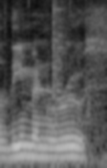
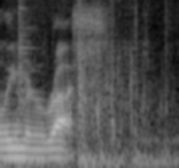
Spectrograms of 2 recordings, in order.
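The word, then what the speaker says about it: Leman Russ: military battle tank but it's the lehman ruse not the lehman russ i'll take your word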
